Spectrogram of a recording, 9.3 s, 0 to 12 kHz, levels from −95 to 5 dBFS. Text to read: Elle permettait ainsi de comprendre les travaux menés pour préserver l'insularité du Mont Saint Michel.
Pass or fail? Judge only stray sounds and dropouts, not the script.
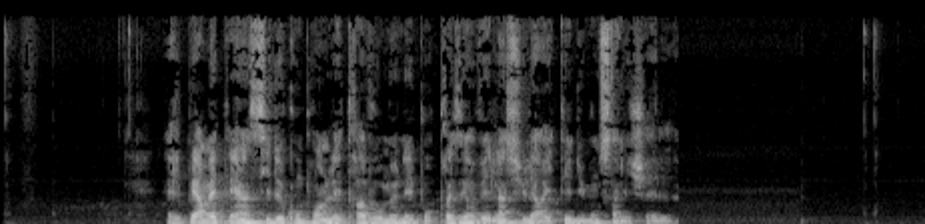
pass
